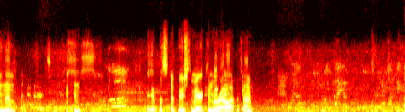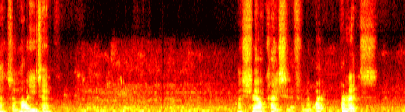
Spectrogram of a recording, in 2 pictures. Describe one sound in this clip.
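A middle-aged man talks casually over an online call.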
